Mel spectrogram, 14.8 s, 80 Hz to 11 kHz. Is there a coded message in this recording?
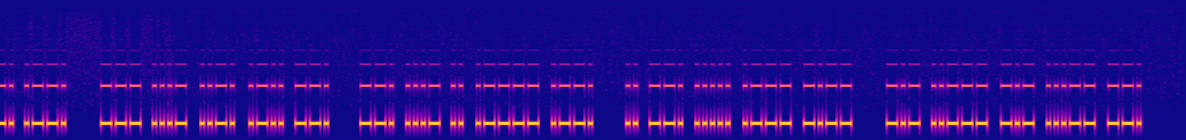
Yes: Morse code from 0.0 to 14.3 s, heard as a keyed tone, hand-sent with a paddle, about 25 wpm, 470 Hz. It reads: … OVFLG GVI1P IG5JY K2K3G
